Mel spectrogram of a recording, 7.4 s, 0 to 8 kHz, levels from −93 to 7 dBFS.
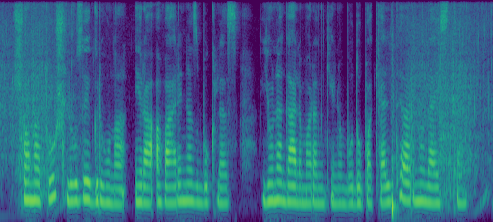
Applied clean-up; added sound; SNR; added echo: none; Water / Splash, splatter; 13 dB; none.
